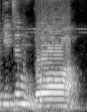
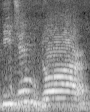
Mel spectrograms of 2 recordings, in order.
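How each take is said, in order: First: kitchen डोर with no r at the end, डोर as "daw"; British English, डोर ending on an open vowel without r; British pronunciation. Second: kitchen डोर with the r sounded at the end of डोर; American English, final r clearly pronounced in डोर; American pronunciation. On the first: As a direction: drop the final r of डोर, British style. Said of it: "जब Britain वाले पढ़ते हैं". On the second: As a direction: say डोर as "dor", rolling the final r. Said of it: "वो आर को last में pronounce करते हैं". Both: Shown as a demonstration.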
